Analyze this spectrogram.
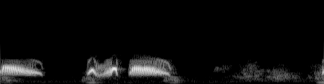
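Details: Spotted dove call meant to provoke fighting: a low, drawn-out coo, then a quick two-part rising note and another long falling coo, followed by faint murmurs.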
